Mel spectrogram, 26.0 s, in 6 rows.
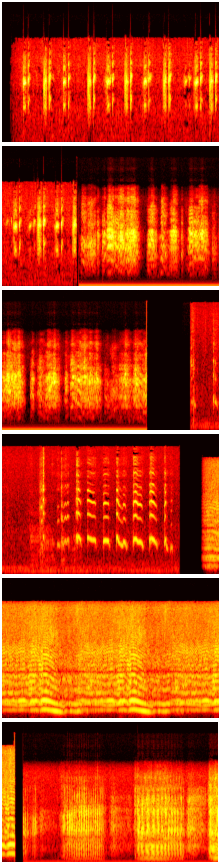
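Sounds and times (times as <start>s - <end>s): toucan rasping calls: 0.4s - 11.6s, 12.5s - 16.6s.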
